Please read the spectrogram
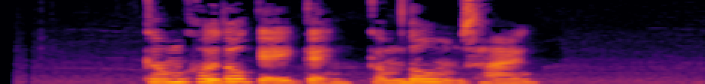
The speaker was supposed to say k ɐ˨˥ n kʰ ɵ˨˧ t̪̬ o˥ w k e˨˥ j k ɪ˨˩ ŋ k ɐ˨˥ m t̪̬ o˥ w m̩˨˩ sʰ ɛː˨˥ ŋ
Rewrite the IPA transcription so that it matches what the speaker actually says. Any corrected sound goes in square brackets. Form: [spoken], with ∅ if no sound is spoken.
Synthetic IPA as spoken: k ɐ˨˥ [m] kʰ ɵ˨˧ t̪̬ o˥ w k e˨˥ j k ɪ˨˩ ŋ k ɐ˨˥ m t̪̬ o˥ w m̩˨˩ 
